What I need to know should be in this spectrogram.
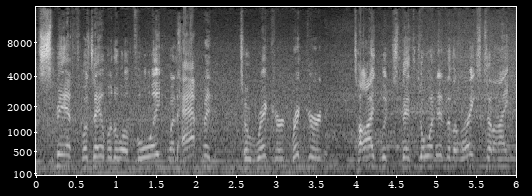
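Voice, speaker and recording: A man doing play-by-play for an online race broadcast, his voice hoarse and raspy, rattling off the running order. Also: high voice, flat delivery, music in the background. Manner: rapid rundown of race order. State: hoarse from allergies. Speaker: play-by-play commentator. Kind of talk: sim racing broadcast commentary. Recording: noisy track sound behind.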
